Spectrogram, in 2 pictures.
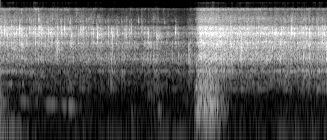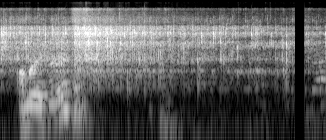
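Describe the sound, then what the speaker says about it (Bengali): Cinnamon and cloves fry gently in oil in a pan with a steady, close sizzle that swells to a louder hiss partway through, with a brief bubbling burst and a sudden cut near the end. "সামান্য দারচিনি এবং সামান্য লং দিয়ে পুরোটাকে আস্তে করে হালকা করে ভেজে নিচ্ছি"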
